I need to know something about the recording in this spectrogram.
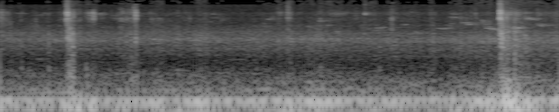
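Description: Plastic parts click and knock as a steering wheel cover is pried loose.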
